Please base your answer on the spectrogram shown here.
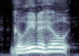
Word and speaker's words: Galena Hill: Is that how you pronounce it? Galena Hill, yes.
